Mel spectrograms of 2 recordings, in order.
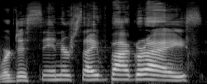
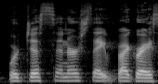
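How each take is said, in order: First: It is said in an exaggerated country accent. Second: It is said in a neutral, unmarked accent.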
